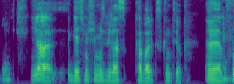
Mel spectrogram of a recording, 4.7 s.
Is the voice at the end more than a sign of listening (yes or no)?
no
